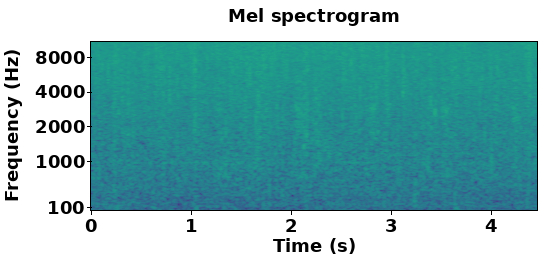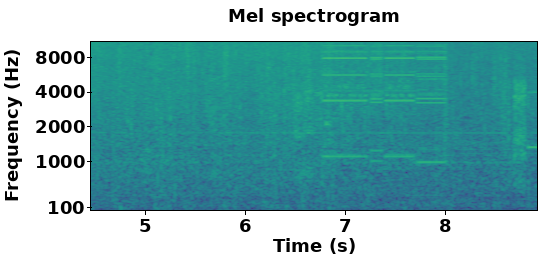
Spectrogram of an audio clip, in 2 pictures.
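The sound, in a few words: rain in the video game Death Stranding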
